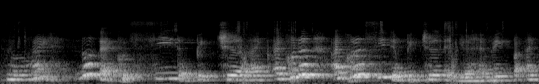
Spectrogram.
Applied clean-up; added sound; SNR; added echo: neural separator model SepFormer DNS4.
